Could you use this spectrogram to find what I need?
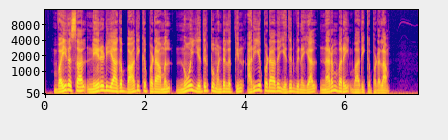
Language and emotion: Tamil, neutral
